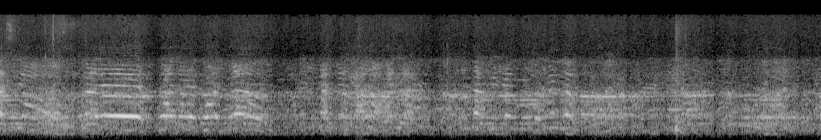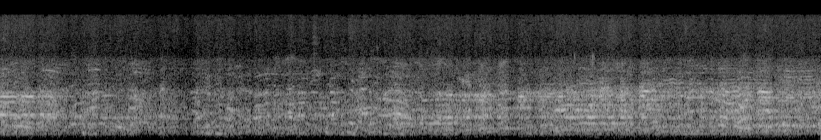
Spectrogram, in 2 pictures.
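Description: A large crowd of men chants together outdoors, heard from a distance through a window.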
